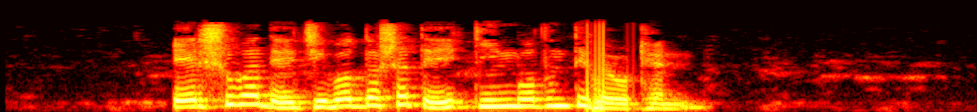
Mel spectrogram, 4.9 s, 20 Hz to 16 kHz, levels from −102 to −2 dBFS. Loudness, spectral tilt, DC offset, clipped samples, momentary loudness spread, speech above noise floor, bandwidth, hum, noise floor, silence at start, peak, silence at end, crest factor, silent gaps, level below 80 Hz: -14 LUFS; -6.5 dB/octave; under 0.1%; under 0.1%; 10 LU; 54 dB; 7.6 kHz; none; -67 dBFS; 0.9 s; -2 dBFS; 1.35 s; 14 dB; none; -46 dBFS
